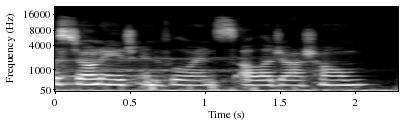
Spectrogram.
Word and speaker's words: Homme: influence, ala Josh Homme, is it Josh Homme-y? Hold on, let me look it up really quick. Pronunciation. I feel I've listened to so many interviews, and I still don't know how to pronounce his name. I feel bad. It's Homme-y. Okay, cool, cool, cool. Okay, my bad. I was totally saying that wrong.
